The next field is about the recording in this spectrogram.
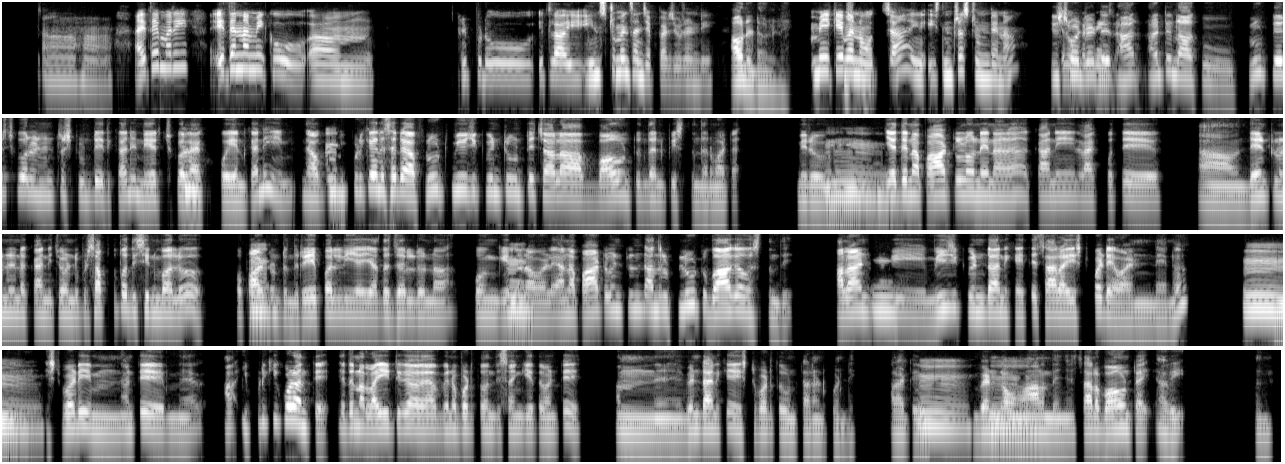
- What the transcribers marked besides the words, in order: tapping; swallow; in English: "ఇ ఇంట్రెస్ట్"; in English: "ఇన్‌స్ట్రుమెంట్"; in English: "ఫ్లూట్"; in English: "ఫ్లూట్ మ్యూజిక్"; other background noise; in English: "మ్యూజిక్"; in English: "లైట్‌గా"; sniff
- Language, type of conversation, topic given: Telugu, podcast, ప్రత్యక్ష సంగీత కార్యక్రమానికి ఎందుకు వెళ్తారు?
